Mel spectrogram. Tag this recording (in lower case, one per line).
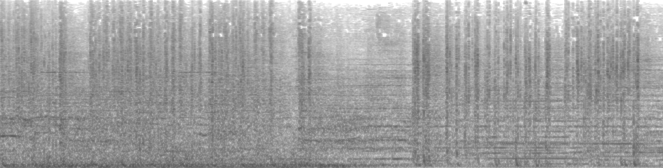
tap dancing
